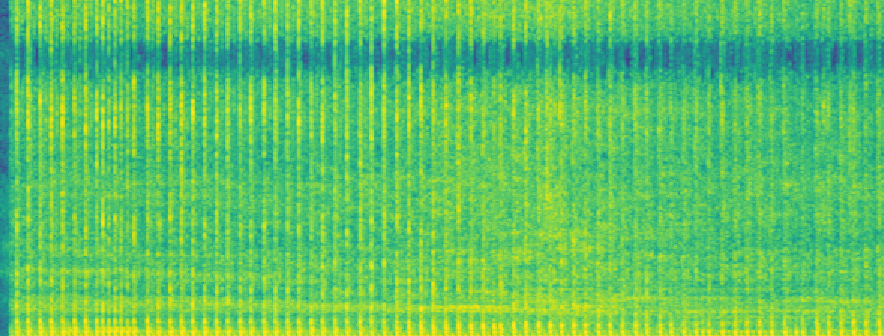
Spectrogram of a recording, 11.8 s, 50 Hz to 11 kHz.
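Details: Restored Polaris Predator 500 ATV, finished after rebuild: steady, even single-cylinder thump at a fast idle through a loud exhaust, no misses or knocks; normal idle.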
